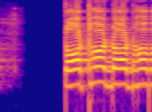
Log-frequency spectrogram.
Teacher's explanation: এগুলো উচ্চারণের সময় জীব একেবারে মূর্ধা বা মধ্যতালুতে গিয়ে স্পর্শ করে এবং উচ্চারিত হয় বলে এগুলো মূর্ধন্য ধ্বনি।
